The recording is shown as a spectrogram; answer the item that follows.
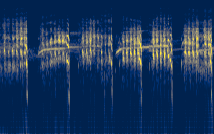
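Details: Peregrine falcon at its nest with chicks, giving harsh, rasping calls: six grating bursts in about four seconds, each a rapid stutter of notes, with short pauses between.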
